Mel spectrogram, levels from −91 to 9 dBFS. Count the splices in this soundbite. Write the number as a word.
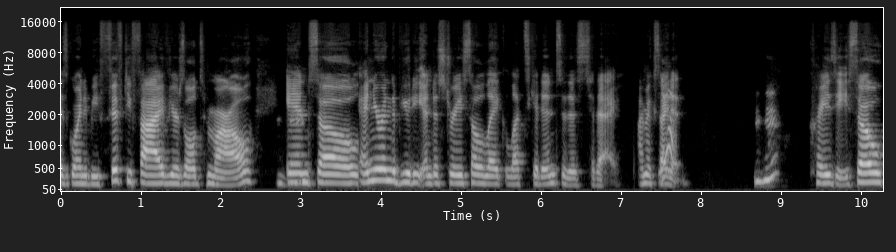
one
